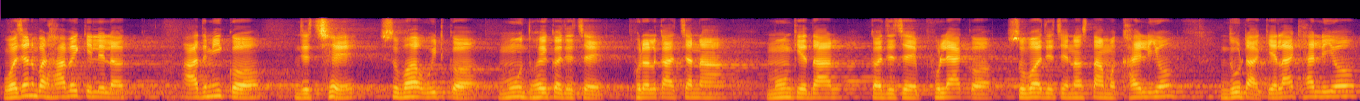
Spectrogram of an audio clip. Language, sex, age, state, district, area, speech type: Maithili, male, 18-30, Bihar, Supaul, rural, spontaneous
